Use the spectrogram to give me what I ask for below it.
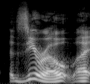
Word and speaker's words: Xero: So Xero, pronounced Xero, is spelled Xero.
